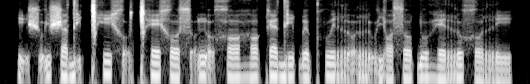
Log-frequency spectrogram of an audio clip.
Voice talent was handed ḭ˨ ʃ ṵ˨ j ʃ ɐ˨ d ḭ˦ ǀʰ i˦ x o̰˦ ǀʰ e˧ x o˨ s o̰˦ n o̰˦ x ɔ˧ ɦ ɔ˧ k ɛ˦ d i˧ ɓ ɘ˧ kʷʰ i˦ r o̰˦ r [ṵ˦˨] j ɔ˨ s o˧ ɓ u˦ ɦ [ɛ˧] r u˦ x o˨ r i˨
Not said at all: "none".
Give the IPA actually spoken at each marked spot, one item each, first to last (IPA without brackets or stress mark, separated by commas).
ṵ˦˨, e˧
